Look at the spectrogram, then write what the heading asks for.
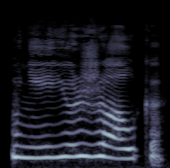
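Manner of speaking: high, slow, tearful voice; sobbing pity. A narrator's reading. Morgunova pities her dead aunt, acted sobbing. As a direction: draw it out plaintively, on the edge of sobs. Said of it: "всхлипнула Моргунова".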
